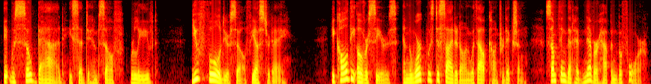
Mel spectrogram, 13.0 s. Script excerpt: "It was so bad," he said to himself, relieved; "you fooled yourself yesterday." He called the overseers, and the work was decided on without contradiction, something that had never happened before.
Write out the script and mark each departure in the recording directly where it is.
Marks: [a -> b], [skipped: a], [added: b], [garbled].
"It was so bad," he said to himself, relieved; "you fooled yourself yesterday." He called the overseers, and the work was decided on without contradiction, something that had never happened before.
